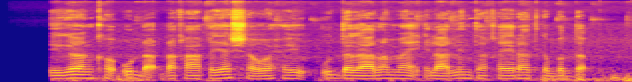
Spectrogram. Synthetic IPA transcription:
iːɣaːŋkʰɐ̰ʔʊ̰ɖɑqɑːqjaːʃɐwɑħɑjʔʊd̪ɐɣaːlɐmaːnʔɪ̰laːlɪnt̪ʰɐqɛjɾaːd̪kʰɐbɐd̪ːɐ

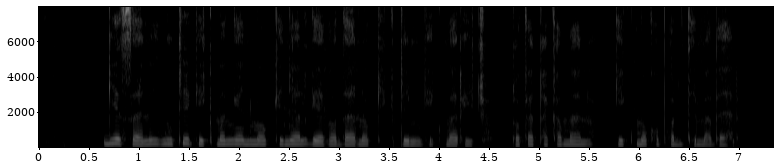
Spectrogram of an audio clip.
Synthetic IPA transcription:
ɡɪesanɪɲitjeɡɪkmaŋɛɲmɔkɪɲalɡɛŋɔd̪anɔki̥ktɪmɡɪkmaɾit͡ʃo̥tɔkatakamanɔ | ɡ̥ɪkmɔkɔpʰɔd̚d̪ɪmabɛr

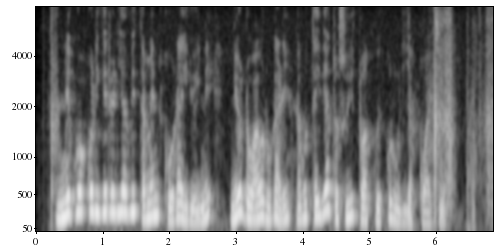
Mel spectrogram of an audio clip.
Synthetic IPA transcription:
neɣwɔkoɾiɣeɾeɾiavitamɛnikoɾaiɾɔine | neodowaoɾuɣaɾenaɣotaiðiatosuitwakwekuɾuɾiakwad͡ʒia

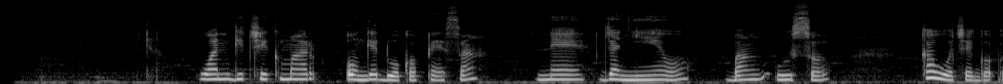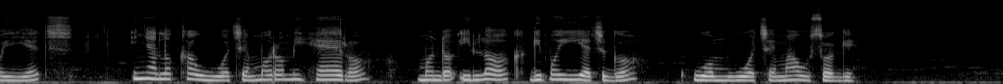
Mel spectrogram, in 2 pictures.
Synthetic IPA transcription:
wanɡɪt͡ʃɪkmar | oŋɡedwɔkɔpɛsanɛd͡ʒaɲeo | baŋusɔ | kawɔt͡ʃɛɡɔʔojet͡ʃ | ɪɲalɔkawɔt͡ʃɛmɔɾɔmɪhɛɾɔ | mɔndɔʔilɔkɡɪmojɛt͡ʃɡɔ | kwomwɔt͡ʃɛmaʊsɔɡɪ

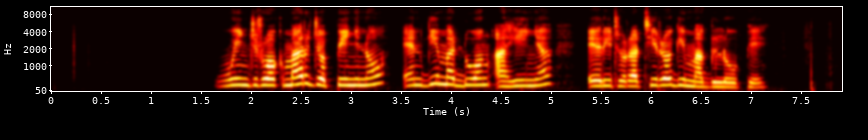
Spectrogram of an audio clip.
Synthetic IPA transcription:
wiɲd͡ʒɾwɔkmard͡ʒɔpiɲnɔɛnɡɪmadwoŋahɪɲa | eɾitoɾatʰiɾoɡɪmaɡlope

